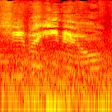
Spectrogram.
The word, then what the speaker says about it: Shiba Inu: Little chestnut, the Shiba Inu.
